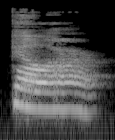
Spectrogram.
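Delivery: loud, rough cry for blood; mob shout. A narrator's reading. Man in the crowd demanding death, shouting.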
